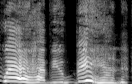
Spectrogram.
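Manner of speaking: overjoyed bride greeting a missing groom; hammy romantic heroine, relieved and swooning; melodramatic stage bride. Acted. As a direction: play it as a theatrical, lovestruck bride. Plays the bride in a play.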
